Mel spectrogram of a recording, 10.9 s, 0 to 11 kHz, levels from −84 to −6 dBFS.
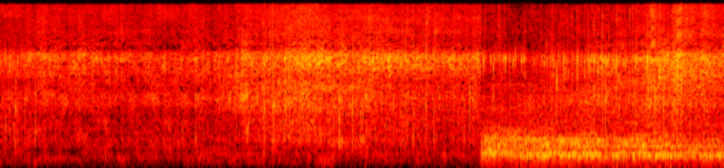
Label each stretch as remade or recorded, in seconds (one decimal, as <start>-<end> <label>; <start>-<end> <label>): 0.0-0.4 recorded; 0.4-3.0 remade; 3.0-4.7 recorded; 4.7-5.5 remade; 5.5-10.9 recorded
